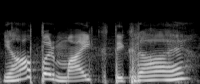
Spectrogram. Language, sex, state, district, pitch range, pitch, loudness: Hindi, male, Jharkhand, Ranchi, 170-230 Hz, 200 Hz, -15 LUFS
